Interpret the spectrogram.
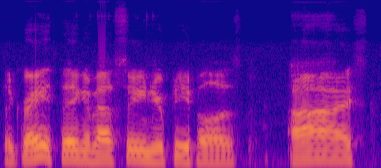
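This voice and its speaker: A man's voice: mid-range voice, moderate pace, dry recording. A man in his forties, teasing and sarcastic in a casual chat. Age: 40s.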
